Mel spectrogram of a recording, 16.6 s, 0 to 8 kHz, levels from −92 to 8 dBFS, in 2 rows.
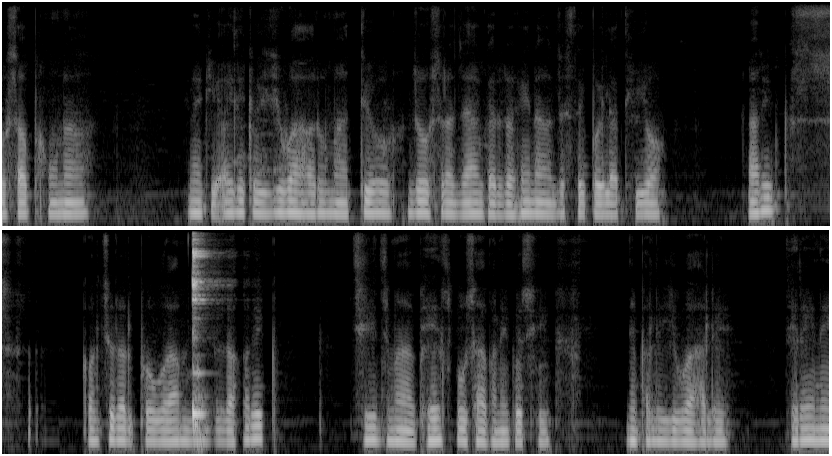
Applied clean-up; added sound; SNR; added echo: neural mask model RNNoise.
